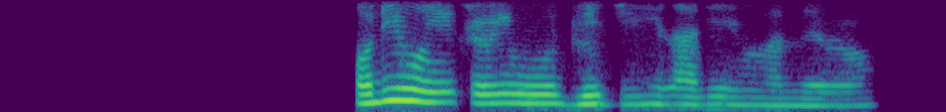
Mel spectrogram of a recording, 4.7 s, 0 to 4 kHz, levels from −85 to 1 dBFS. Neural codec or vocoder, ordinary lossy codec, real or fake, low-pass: codec, 44.1 kHz, 2.6 kbps, DAC; Opus, 16 kbps; fake; 3.6 kHz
